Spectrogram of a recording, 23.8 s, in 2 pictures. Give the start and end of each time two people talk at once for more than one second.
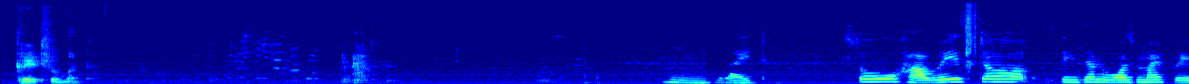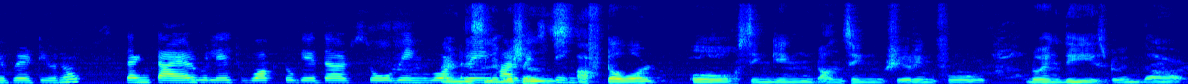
16.3-17.7

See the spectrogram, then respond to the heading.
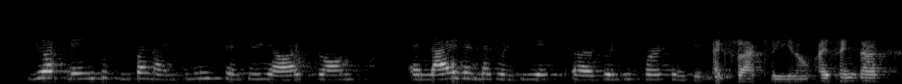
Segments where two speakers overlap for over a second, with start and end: none

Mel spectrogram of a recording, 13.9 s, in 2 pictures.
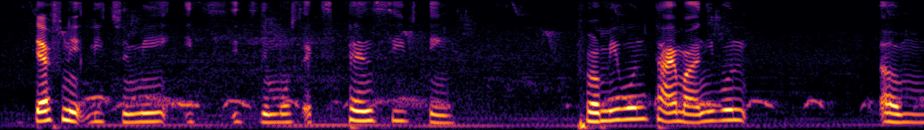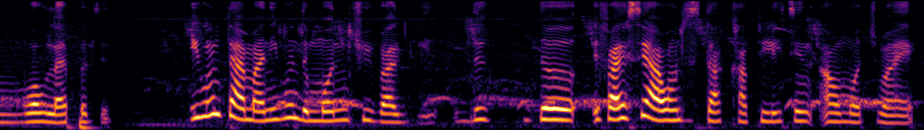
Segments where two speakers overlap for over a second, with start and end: none

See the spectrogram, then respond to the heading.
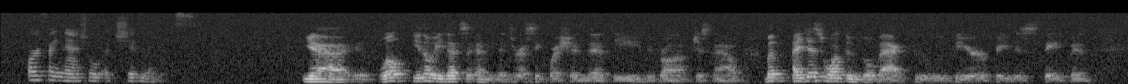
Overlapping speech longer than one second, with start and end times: none

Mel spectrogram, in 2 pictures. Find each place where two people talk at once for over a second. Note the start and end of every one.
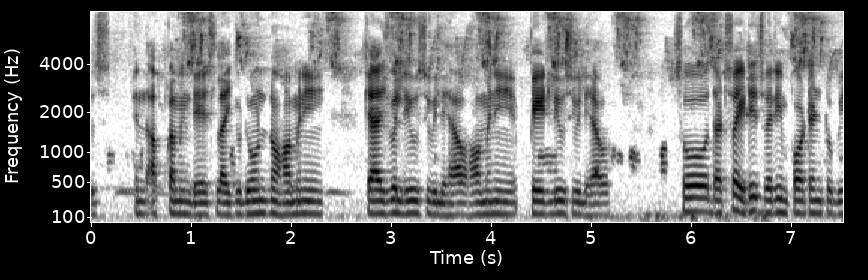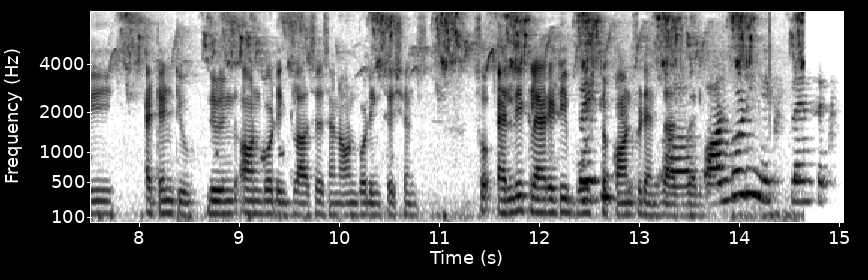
12.3-13.6

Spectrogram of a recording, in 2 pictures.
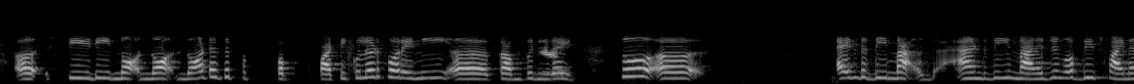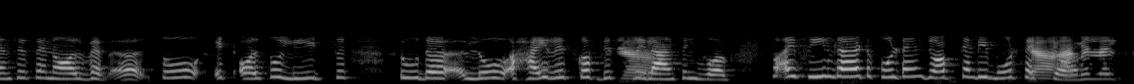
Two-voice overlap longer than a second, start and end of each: none

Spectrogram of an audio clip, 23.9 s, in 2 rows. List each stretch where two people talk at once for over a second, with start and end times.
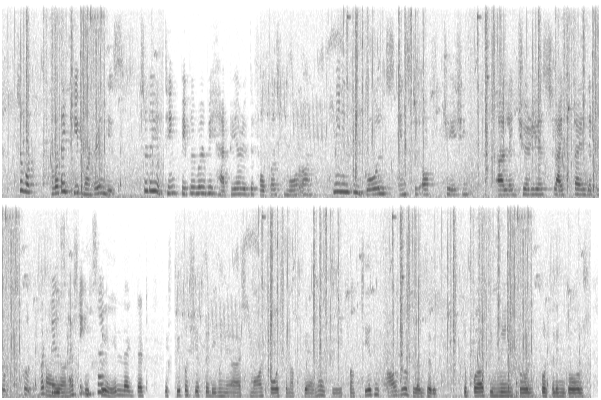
12.8-14.0

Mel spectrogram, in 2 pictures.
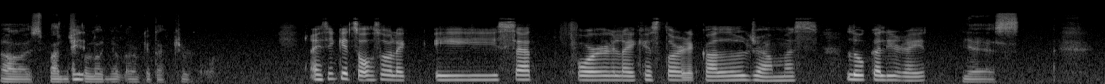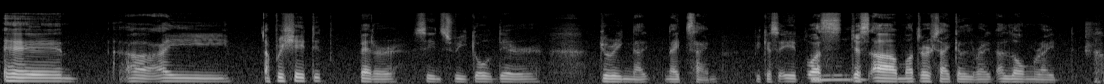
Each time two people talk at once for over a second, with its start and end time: none

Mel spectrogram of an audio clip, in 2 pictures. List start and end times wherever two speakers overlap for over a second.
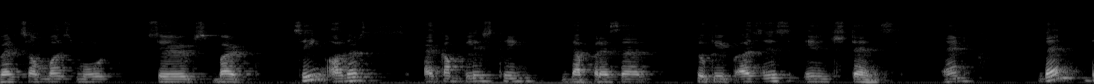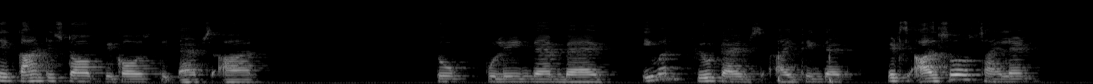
none

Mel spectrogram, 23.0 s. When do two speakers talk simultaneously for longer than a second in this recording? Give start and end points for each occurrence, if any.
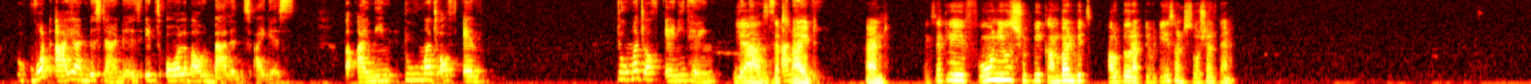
11.0-12.2

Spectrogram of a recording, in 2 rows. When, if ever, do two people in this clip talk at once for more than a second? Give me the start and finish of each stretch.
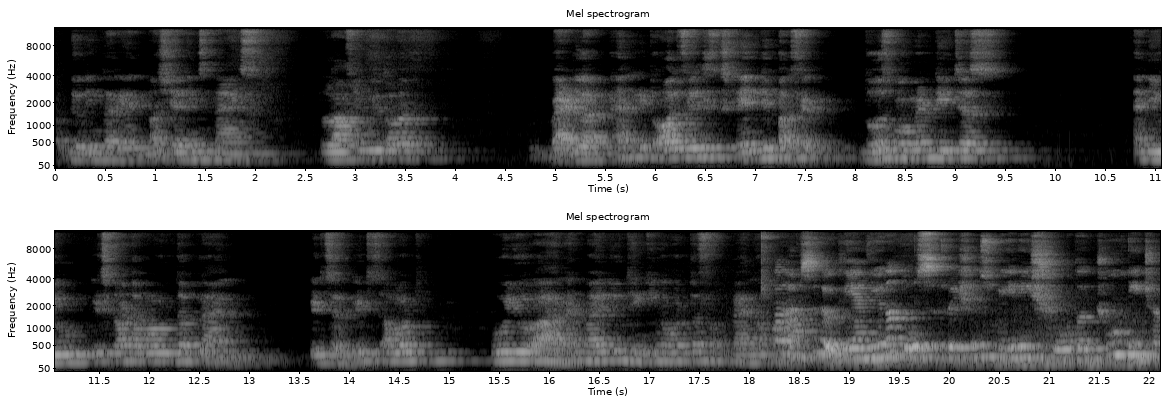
none

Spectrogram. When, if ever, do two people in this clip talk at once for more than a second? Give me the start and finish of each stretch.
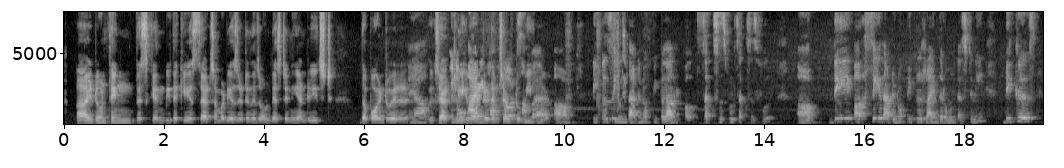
7.7-9.4

